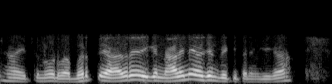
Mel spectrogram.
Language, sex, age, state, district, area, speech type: Kannada, male, 18-30, Karnataka, Uttara Kannada, rural, conversation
